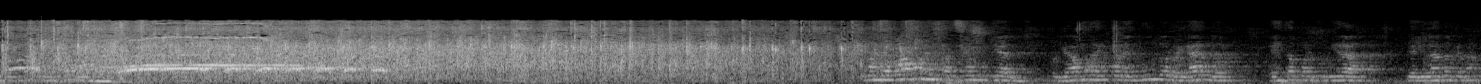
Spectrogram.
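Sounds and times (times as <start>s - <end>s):
whistles and cheers: 0.0s - 4.2s
crowd applause: 0.0s - 8.8s
speech: 10.5s - 14.7s.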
